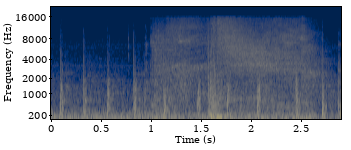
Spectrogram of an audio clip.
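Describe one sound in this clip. A heavy sliding door whooshes open.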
